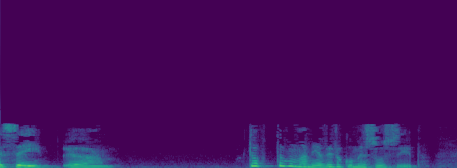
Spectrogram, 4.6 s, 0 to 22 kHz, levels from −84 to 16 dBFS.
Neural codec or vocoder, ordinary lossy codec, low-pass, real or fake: codec, 24 kHz, 0.9 kbps, WavTokenizer, medium speech release version 1; MP3, 24 kbps; 7.2 kHz; fake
